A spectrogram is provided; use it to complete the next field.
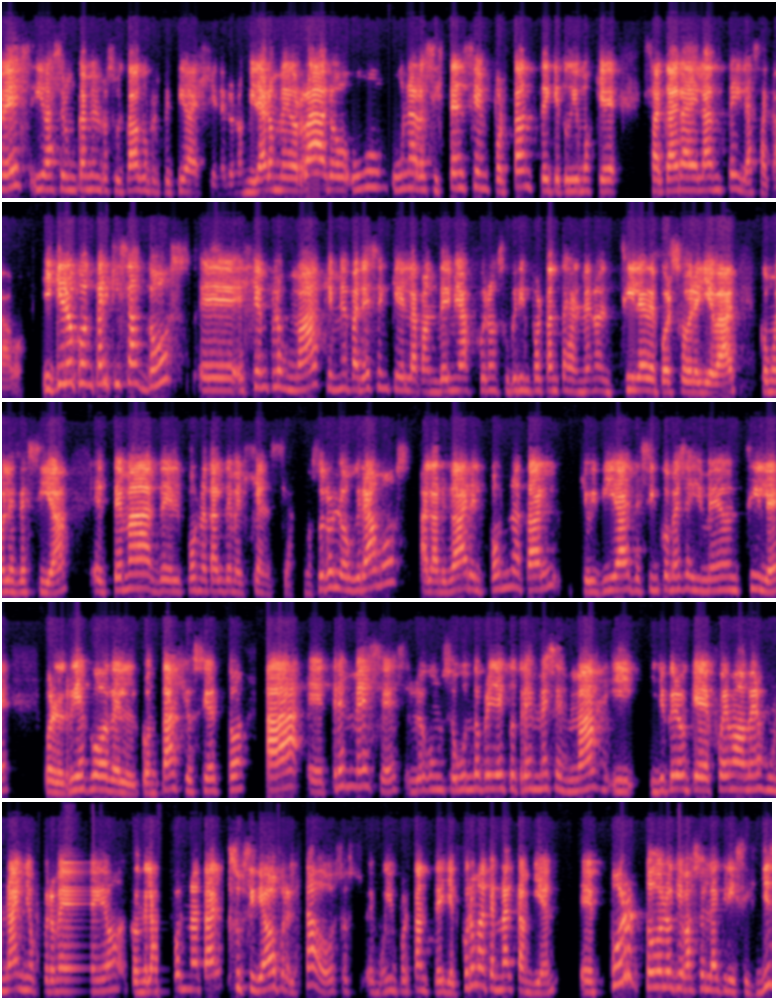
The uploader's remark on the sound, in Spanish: grabado durante el taller virtual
